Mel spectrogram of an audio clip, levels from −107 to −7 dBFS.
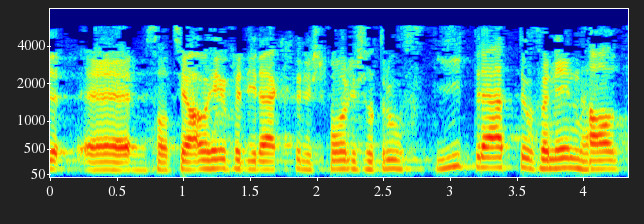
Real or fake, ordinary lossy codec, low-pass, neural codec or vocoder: fake; MP3, 24 kbps; 7.2 kHz; vocoder, 22.05 kHz, 80 mel bands, HiFi-GAN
